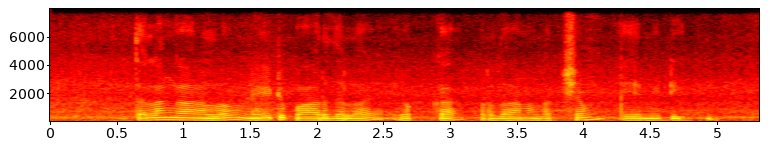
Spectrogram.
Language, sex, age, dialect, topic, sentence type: Telugu, male, 31-35, Telangana, agriculture, question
